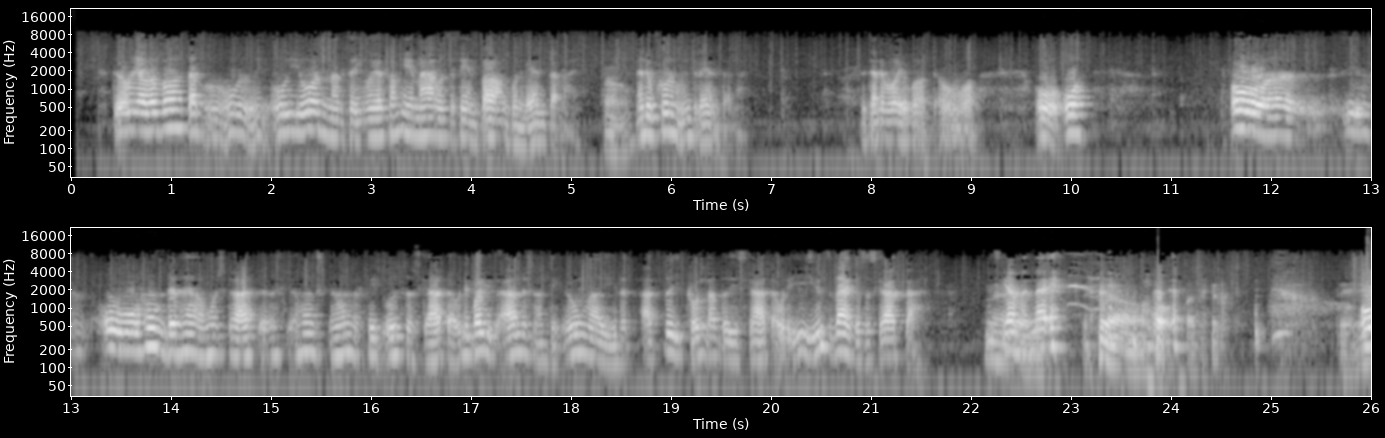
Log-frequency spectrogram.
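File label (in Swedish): Harplinge Halland, dialekter; Folkminnen; Svenska sagor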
